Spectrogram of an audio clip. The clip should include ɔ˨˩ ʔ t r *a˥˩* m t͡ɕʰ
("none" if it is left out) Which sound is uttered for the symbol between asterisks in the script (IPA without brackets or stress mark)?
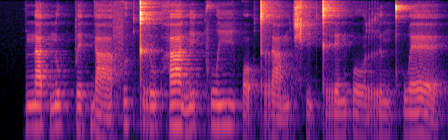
a˩˦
